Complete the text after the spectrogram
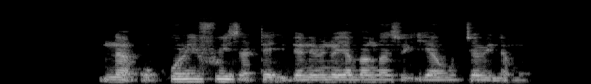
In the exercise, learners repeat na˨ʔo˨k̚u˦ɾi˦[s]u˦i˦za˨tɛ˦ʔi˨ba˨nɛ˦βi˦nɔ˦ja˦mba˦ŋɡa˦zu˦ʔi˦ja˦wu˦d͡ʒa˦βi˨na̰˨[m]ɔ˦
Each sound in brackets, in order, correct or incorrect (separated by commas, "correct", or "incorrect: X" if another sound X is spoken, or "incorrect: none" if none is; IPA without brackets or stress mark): incorrect: f, correct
